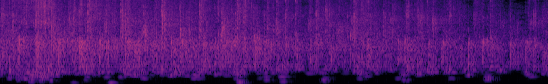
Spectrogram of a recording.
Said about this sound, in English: What a mighty God we serve. Can we give the Lord a clap offering, please?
